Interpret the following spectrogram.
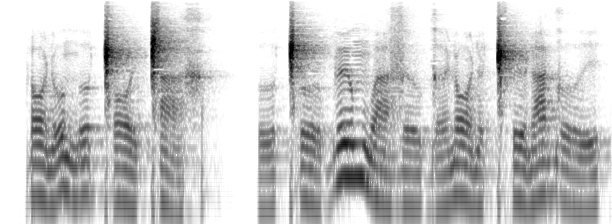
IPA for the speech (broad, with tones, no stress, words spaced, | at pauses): ɽɔ˨˩ɳo˥˩ ŋɤ˥˩ǁɔ˧˩˧ɪ̯ǁa˧˩˧x | ɤ˩˧ǁɤ˧˩˧ bø˥ ŋʷa˨˩zə˨˩ʊ̯ ɡɜ˩˧ɳɔ˨˩ ɳə˨˩ǁʰø˧˩˧ɳa˥ ɡɤ˧˩˧ɪ̯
